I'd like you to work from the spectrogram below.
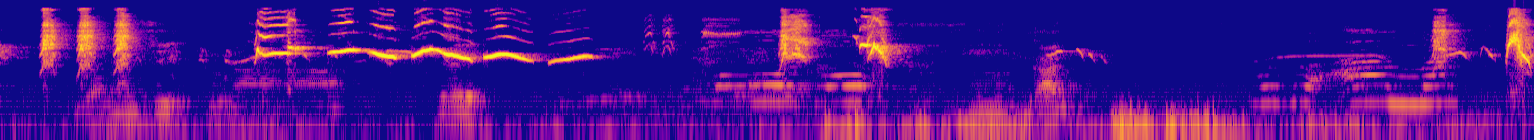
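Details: Oriental magpie-robin song meant to agitate rival birds: quick sharp chips, then a bright, wavering whistled trill lasting about two seconds, followed by scattered softer notes, harsh bursts and low rumbling noise.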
